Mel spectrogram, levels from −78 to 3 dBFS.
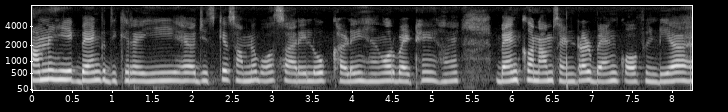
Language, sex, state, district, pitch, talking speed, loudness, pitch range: Hindi, male, Bihar, West Champaran, 255 Hz, 180 wpm, -16 LUFS, 245-270 Hz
